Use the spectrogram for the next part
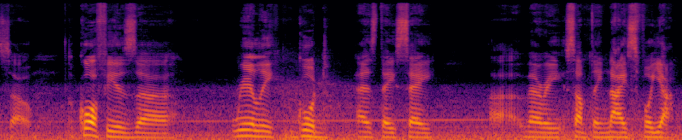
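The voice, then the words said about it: Strong put-on New York accent. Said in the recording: “the New York accent coming out in here. It's real, real strong here.”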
